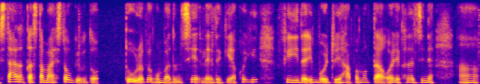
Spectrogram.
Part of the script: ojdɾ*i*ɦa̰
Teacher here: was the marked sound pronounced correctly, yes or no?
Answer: yes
